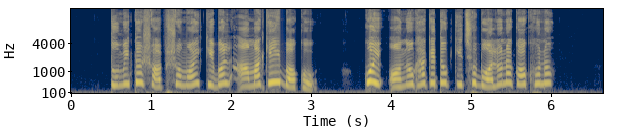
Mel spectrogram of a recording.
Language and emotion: Bengali, sad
